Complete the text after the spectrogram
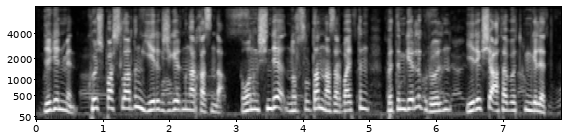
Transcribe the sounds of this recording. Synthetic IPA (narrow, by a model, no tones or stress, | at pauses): d̪e̞ɡʲe̞nme̞ŋkʲʰɵʃbɑsʃəlˠɑɾd̪əɴje̞ɾɪkʒɪɡʲe̞ɾɪnɪŋɑɾqɑsənd̪ɑ̰ | wo̞nəɴɪʃɪnd̪e̞nʊɾsʊlˠt̪ɑnːɑzɑɾbɑjeft̪əɴ | bɪt̪ɪmɡʲe̞ɾlɪkʲɾolɪnje̞ɾe̞kʃe̞ɑt̪ɑpwɵt̪kʲɪmkʲʰe̞led̪ɪ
